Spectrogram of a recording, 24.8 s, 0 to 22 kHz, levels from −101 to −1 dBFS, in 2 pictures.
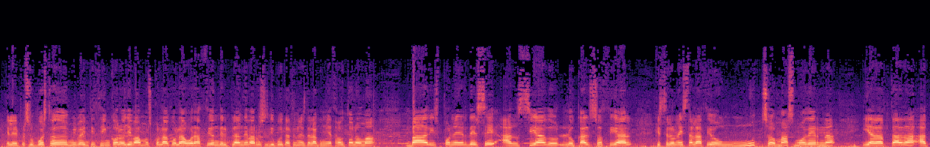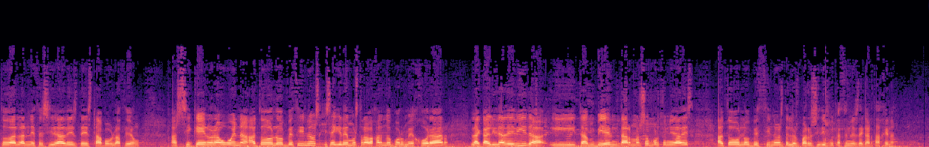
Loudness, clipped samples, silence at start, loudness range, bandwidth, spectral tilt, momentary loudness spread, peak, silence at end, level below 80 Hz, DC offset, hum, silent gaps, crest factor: -15 LUFS; under 0.1%; 0 s; 2 LU; 12.5 kHz; -5 dB/octave; 9 LU; 0 dBFS; 0.1 s; -40 dBFS; 0.4%; none; none; 16 dB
